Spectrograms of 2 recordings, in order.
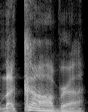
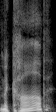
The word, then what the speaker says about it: macabre: the year for macabre or someone said I can pronounce it McCobb I think was another one yeah there's different people at different groups there was definitely an argument going on as the witch was correct and I think it's just one of those that different mirror regions people say it differently okay well I'll pronounce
